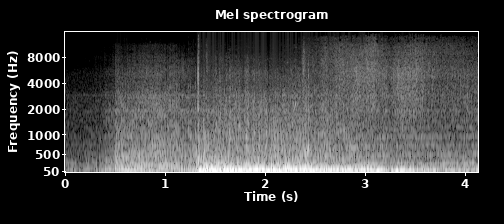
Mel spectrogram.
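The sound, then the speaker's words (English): Bombs explode close to soldiers waiting on a harbour mole. Deep booms swell in two stages into a heavy, sustained low rumble that slowly eases off. “Undeterred, Tommy and Gibson push on, instinctively ducking along with all the soldiers waiting on the mole as bombs explode close by.”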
